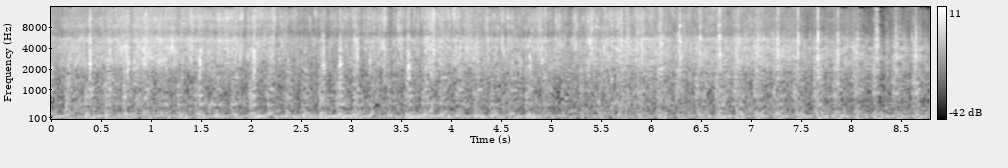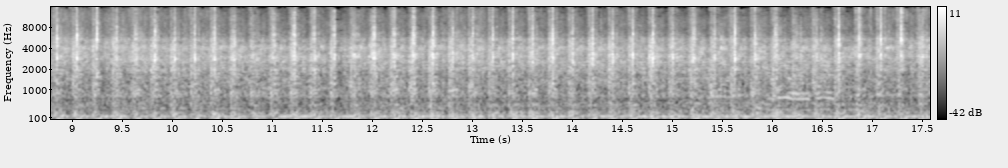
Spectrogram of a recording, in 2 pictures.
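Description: Fishing boat's engine running steadily with a fast, even beat.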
